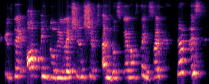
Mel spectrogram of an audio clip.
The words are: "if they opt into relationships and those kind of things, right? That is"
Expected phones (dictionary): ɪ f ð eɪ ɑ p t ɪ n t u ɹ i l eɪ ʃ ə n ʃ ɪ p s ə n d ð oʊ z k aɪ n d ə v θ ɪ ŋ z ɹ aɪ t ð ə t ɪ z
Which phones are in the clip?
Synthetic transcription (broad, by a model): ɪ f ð eɪ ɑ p ɪ n t u ɹ i l eɪ ʃ ə n ʃ ɪ p s ə n d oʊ s k aɪ n d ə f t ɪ ŋ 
